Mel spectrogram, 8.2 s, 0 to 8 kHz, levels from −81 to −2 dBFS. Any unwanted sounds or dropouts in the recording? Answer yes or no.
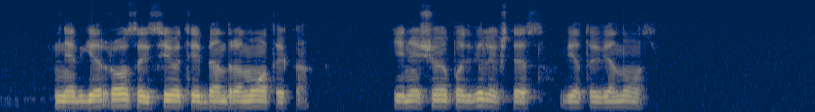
no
